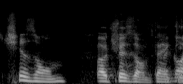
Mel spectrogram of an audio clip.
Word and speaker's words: Chisholm: right now casey's not here to correct your pronunciation it's chisholm oh chisholm thank you go ahead and do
